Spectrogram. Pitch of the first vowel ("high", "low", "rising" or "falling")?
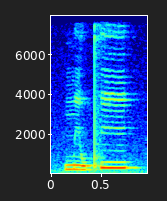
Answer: low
